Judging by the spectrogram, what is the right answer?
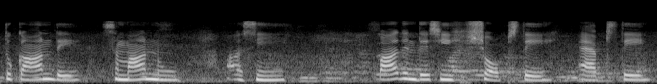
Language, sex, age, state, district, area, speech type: Punjabi, female, 18-30, Punjab, Mansa, rural, spontaneous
